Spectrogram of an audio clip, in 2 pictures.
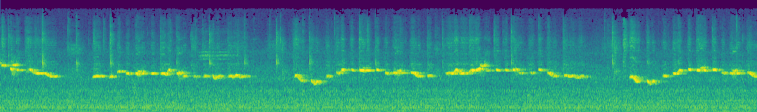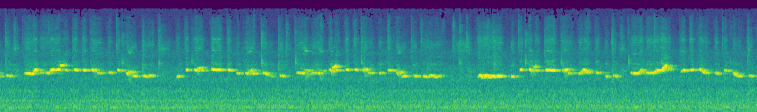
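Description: A person whistling a song melody in a clear, flute-like tone, in phrases of a few seconds with short pauses for breath between them, over a faint steady hum.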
